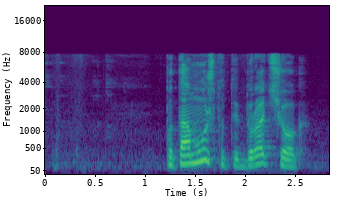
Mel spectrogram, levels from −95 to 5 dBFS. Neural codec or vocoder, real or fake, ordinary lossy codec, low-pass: none; real; none; none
